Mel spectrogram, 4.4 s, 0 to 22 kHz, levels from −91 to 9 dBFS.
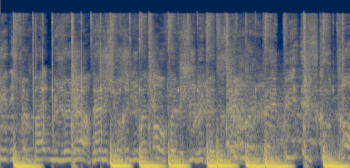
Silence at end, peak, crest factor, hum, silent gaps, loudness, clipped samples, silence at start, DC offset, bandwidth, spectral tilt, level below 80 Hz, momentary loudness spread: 0 s; 0 dBFS; 6 dB; none; none; -10 LUFS; under 0.1%; 0 s; under 0.1%; 16.5 kHz; -5 dB/octave; -8 dBFS; 6 LU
